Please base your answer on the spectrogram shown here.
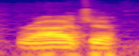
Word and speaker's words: Raja: and like I was like how do you pronounce it his first name? Roger.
